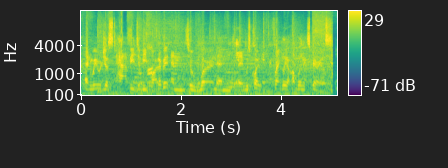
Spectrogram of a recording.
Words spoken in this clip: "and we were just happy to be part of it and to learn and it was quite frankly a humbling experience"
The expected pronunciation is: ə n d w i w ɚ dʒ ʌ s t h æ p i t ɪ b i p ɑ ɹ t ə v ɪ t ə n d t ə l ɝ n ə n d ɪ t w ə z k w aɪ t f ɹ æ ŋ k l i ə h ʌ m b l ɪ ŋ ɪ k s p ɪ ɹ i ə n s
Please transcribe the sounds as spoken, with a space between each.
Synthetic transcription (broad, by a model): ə n w i w ɚ dʒ ʌ s t h æ p i t ɪ b i p ɑ ɹ t ə v ɪ t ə n t ə l ɝ n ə n ɪ t w ə z k w aɪ t f ɹ æ ŋ k l i ə h ʌ m b l ɪ ŋ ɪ k s p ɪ ɹ i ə n s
